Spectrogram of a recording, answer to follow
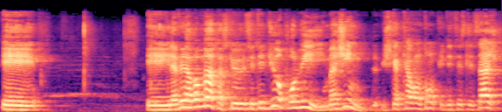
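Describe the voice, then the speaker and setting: Animated rabbi telling a story. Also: male voice, normal speed, echoey room. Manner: animated, acts out dialogue with big pitch swings. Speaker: rabbi teaching a Torah class. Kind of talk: lively storytelling Torah lesson.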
